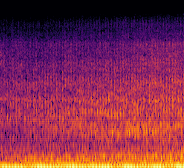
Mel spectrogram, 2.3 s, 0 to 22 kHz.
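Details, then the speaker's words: 12-valve diesel, about 60,000 miles, unstarted 2 weeks, throttle cable broken, some oil found in turbo so not revved: loud, even diesel clatter at steady idle, regular beat, no misses; runs good, normal idle. "check out the girl. Probably way too loud, but pretty good. She has a solid, I don't know, maybe 60,000 miles on it. So she runs good."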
